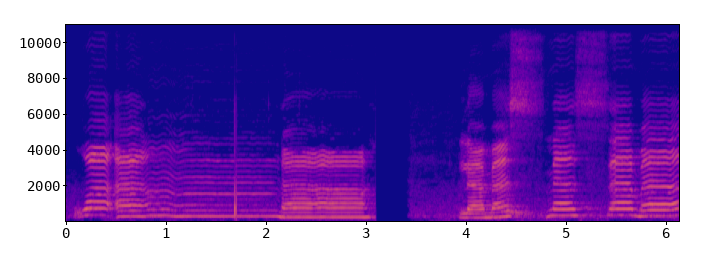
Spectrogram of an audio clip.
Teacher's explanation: मद मुत्तसिल, 4 अल्फी मद 4 के बराबर खींच कर पढ़ना है इसको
